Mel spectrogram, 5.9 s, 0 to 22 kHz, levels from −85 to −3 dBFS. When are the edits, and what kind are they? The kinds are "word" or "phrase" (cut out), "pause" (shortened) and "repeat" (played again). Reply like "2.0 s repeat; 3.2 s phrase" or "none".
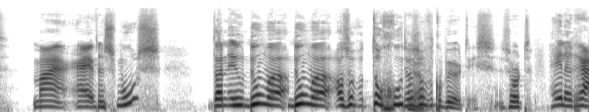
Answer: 1.0 s phrase; 2.9 s repeat; 4.1 s word; 4.4 s word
